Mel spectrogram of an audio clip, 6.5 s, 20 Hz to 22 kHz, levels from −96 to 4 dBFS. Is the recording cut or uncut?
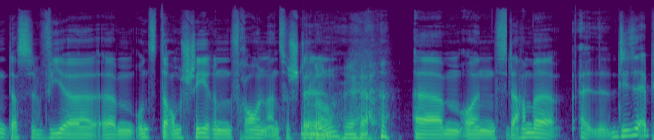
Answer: cut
